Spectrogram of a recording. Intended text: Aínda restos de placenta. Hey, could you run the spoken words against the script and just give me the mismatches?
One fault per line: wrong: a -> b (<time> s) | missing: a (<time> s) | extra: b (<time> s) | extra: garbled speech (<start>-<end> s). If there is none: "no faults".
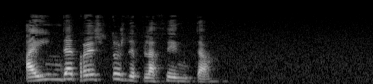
no faults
